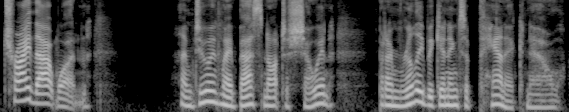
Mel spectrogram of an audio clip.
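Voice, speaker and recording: A woman narrating a romance audiobook in the first person in a steady, even reading voice. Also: fairly low pitch, fairly quick, no room sound.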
